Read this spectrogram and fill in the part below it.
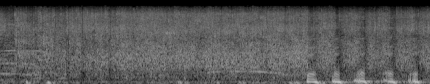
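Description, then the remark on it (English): Steady, dense applause from a church audience clapping in gratitude during a sermon, a loud rushing patter of many hands, with voices calling out over it near the end. “Glory will follow your hand clap.”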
